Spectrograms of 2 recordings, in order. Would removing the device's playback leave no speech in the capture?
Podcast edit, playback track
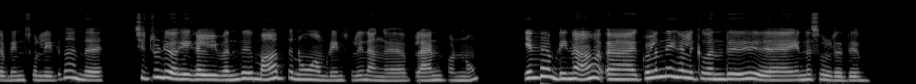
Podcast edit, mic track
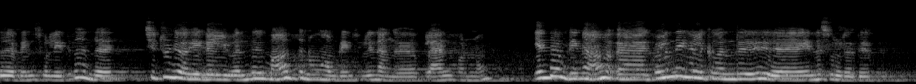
Yes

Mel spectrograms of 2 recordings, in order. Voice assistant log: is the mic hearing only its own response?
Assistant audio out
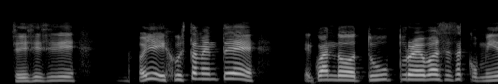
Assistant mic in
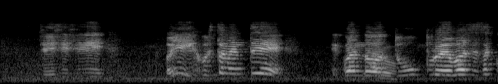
No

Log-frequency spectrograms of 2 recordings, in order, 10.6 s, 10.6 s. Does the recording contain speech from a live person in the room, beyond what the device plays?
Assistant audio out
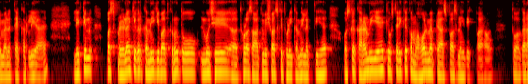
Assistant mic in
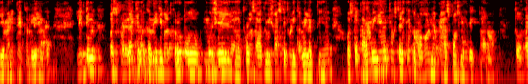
No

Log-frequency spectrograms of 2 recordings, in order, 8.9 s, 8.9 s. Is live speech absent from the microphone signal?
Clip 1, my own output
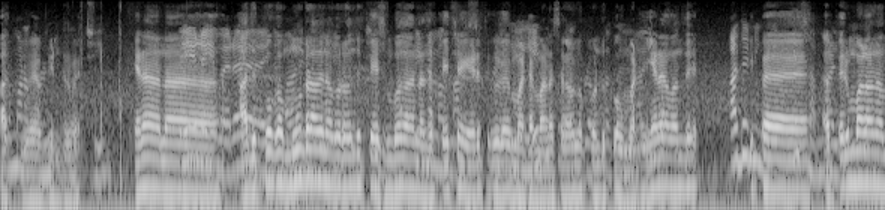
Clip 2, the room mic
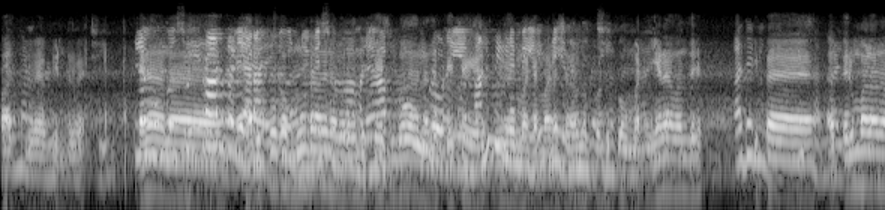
No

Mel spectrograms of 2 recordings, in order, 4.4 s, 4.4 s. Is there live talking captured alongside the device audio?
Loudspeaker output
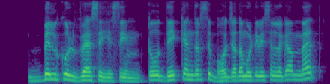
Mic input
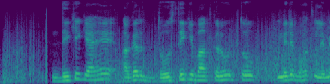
Yes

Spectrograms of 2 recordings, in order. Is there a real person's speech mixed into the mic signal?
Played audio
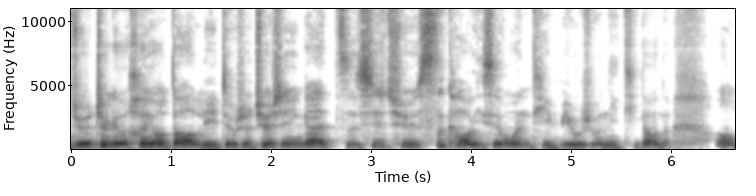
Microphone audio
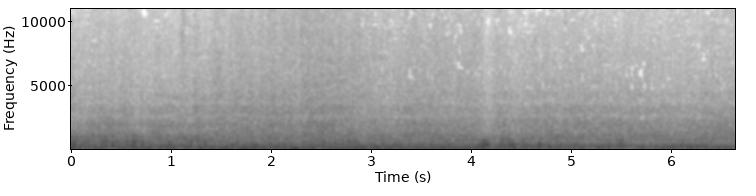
No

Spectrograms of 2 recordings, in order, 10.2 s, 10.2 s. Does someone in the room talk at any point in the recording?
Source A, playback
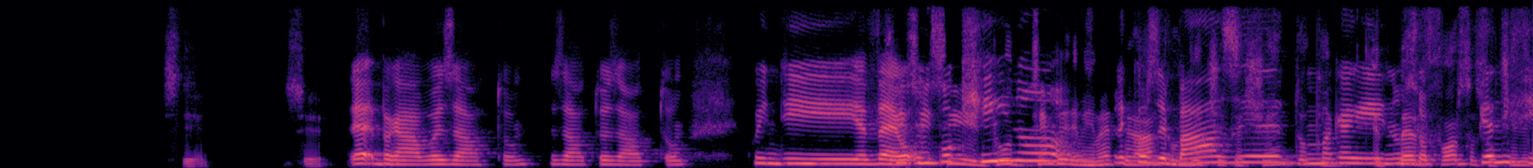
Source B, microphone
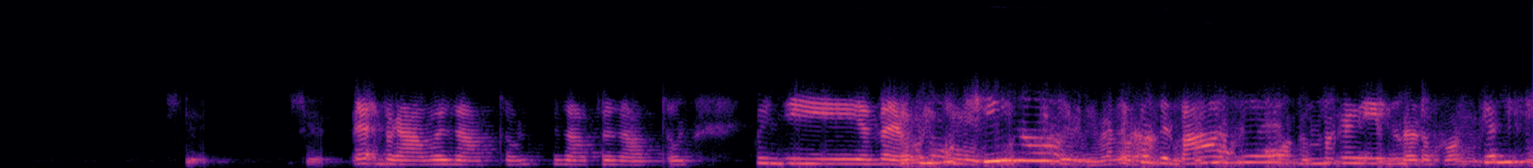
Yes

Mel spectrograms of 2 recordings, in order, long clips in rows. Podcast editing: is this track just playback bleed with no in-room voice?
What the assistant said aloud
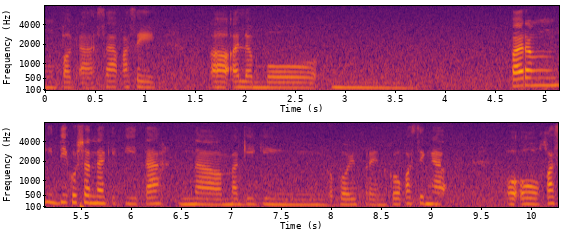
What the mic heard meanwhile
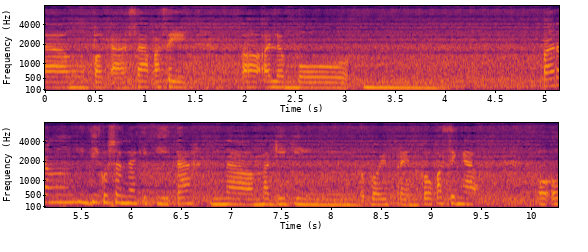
Yes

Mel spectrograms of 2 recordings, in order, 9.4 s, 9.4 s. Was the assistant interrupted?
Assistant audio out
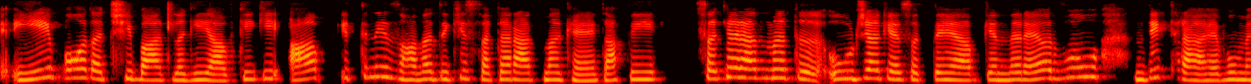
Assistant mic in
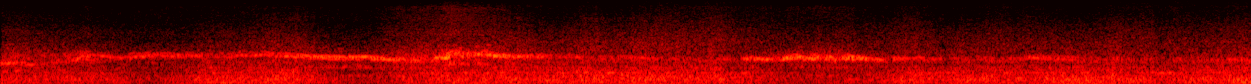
No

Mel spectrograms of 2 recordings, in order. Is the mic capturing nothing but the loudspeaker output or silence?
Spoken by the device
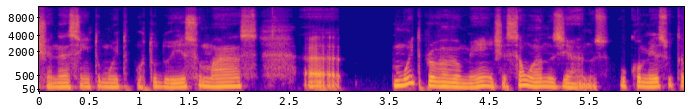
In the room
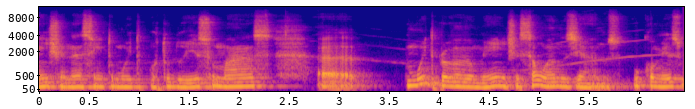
Yes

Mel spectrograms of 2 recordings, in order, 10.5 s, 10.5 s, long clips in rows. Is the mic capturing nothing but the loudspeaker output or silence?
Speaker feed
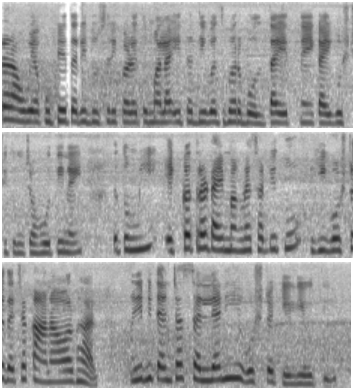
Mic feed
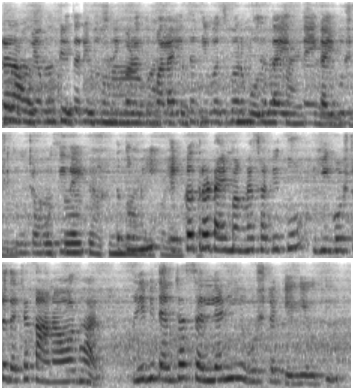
No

